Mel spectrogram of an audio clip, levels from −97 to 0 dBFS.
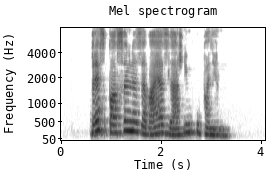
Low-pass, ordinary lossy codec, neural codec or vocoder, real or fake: none; none; none; real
